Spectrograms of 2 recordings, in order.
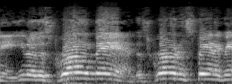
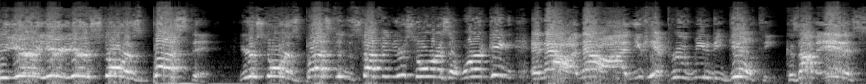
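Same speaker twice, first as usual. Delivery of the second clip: mock heated yell, high and dead serious; 7 semitones higher than usual. Retelling accusing a store manager of a broken system: retelling own yelling. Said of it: "Now I'm yelling at the store manager".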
